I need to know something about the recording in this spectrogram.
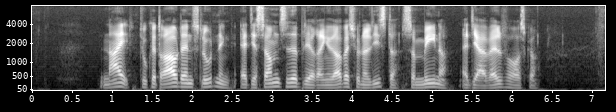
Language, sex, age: Danish, male, 25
